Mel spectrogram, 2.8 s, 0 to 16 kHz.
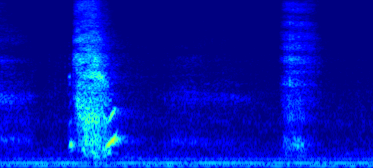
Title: Covered sneezing fit | 17 sneezes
